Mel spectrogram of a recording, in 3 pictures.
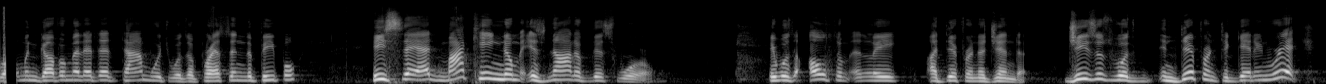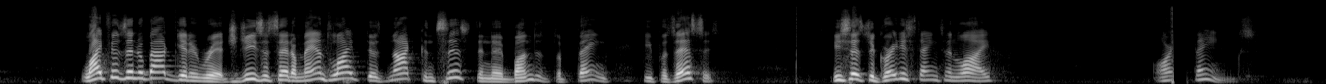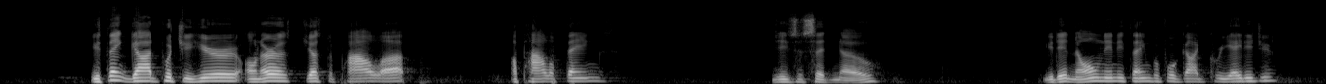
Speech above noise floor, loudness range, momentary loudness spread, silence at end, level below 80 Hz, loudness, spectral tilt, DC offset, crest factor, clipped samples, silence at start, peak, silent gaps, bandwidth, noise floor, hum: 50 dB; 13 LU; 13 LU; 0.5 s; -62 dBFS; -20 LUFS; -6 dB/octave; under 0.1%; 18 dB; under 0.1%; 0 s; -4 dBFS; none; 15.5 kHz; -69 dBFS; none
